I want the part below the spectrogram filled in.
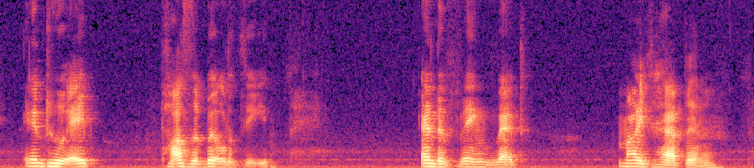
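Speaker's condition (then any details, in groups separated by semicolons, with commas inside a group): Cerebral palsy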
